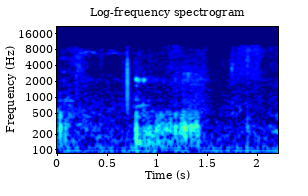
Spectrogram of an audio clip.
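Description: Near silence: room tone, with one faint click about two-thirds of a second in.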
